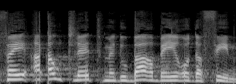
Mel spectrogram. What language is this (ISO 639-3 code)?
heb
